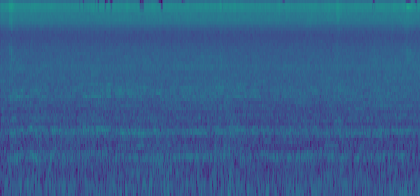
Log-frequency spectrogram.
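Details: Honey bees recorded in Himachal Pradesh, India: a steady, continuous drone with a low hum and a fainter higher overtone, set in a dense broadband hiss that persists through the recording.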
